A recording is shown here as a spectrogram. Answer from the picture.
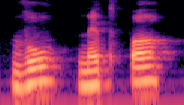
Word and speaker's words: vous n'êtes pas: This is pronounced as vous n'êtes pas.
